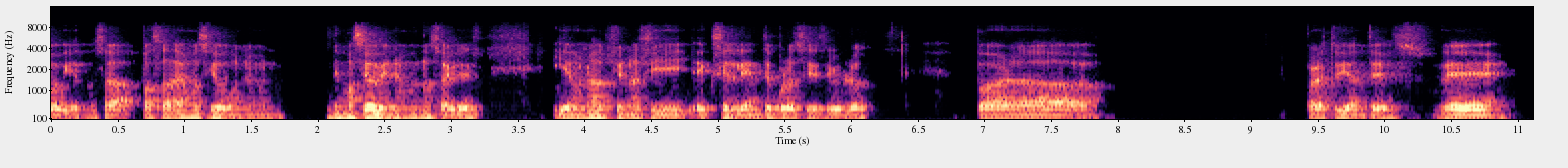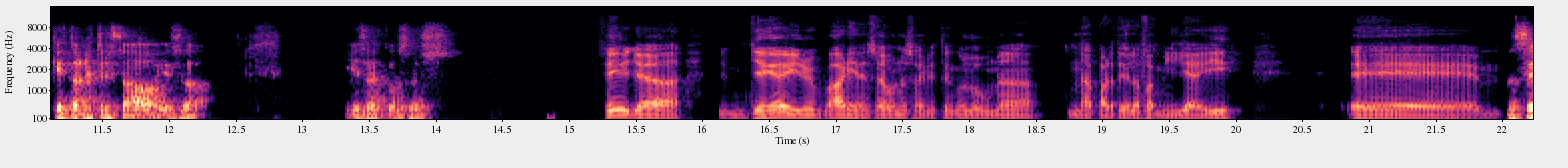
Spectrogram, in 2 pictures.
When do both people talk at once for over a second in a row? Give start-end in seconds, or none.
none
